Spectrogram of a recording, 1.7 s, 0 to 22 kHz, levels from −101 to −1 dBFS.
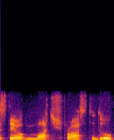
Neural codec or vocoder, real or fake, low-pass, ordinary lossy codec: codec, 24 kHz, 0.9 kbps, WavTokenizer, medium speech release version 2; fake; 7.2 kHz; Opus, 24 kbps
